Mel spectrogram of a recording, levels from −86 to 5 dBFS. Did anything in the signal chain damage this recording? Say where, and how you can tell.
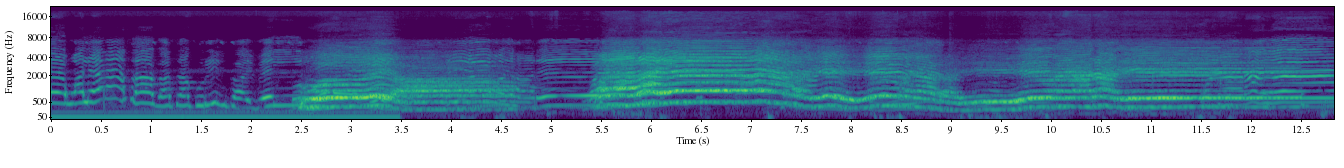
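Yes. A steady low 60 Hz tone with low harmonics sits under the sound from the start to about 3.49 s, roughly 20 dB below the signal. This mains hum comes from the analogue wiring, where a ground loop or nearby transformer couples the power line into the signal path.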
